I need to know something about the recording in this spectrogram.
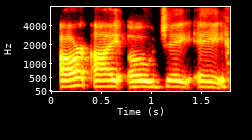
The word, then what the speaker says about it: Rioja: is valoria day how do you r use r-i-o-j-a how do you say that rioja yeah yeah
